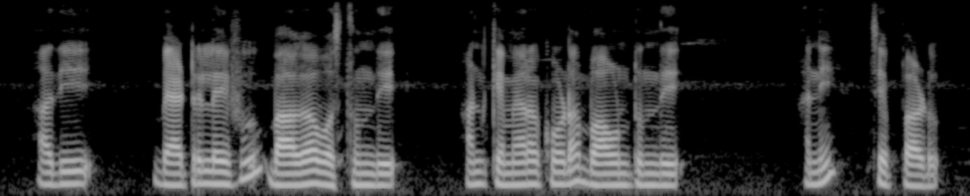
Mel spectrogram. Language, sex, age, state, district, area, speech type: Telugu, male, 45-60, Andhra Pradesh, East Godavari, rural, spontaneous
